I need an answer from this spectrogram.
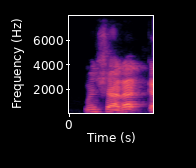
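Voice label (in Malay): "mensyaratkan", Malay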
